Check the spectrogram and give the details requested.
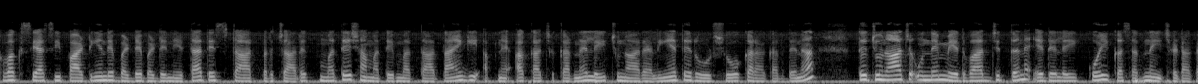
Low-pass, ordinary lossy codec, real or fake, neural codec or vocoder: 7.2 kHz; Opus, 24 kbps; real; none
